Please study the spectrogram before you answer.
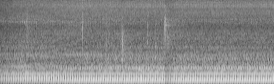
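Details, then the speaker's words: Dental air compressor switched on and running: steady, very quiet low motor hum with a constant drone and faint clicks, quiet enough that speech is clearly heard even right up close. "And we're going to turn it on. And that's as loud as it gets. You can see, you can clearly hear me, at least I hope you can. And right up on it, it's very quiet."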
